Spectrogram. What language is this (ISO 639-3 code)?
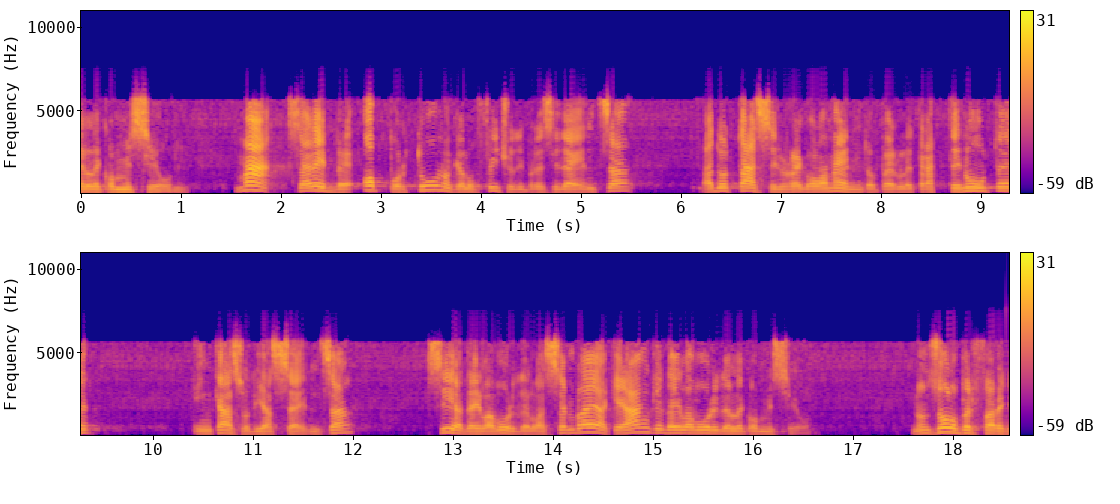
ita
